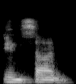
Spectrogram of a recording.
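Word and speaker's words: إنسان: आए एंड प आए इसको आप हमेशा प्रोनाउंस करते हैं य साइलेंट मिसाल के र आप बोलते इंसान इंसान से पहले इंसान स्ट वा इससे पहले और कोई ल कोई और ह बोलका डप नहीं करेंगे व इंसान वसान नहीं बोलते कभी ठीक है या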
